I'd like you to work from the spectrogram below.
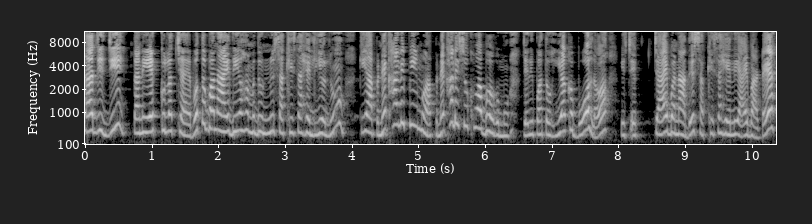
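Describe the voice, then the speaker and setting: In a squeaky, cartoonish character voice, a woman speaks at an extremely high pitch and a moderate pace with ordinary pitch variation. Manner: loud, dramatic.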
